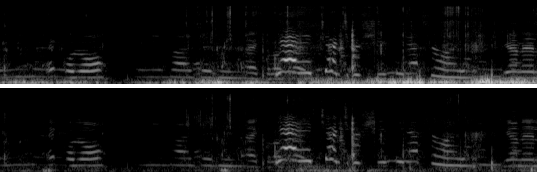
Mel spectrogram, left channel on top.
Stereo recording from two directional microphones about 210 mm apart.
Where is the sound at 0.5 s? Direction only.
35° left (ahead or behind).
